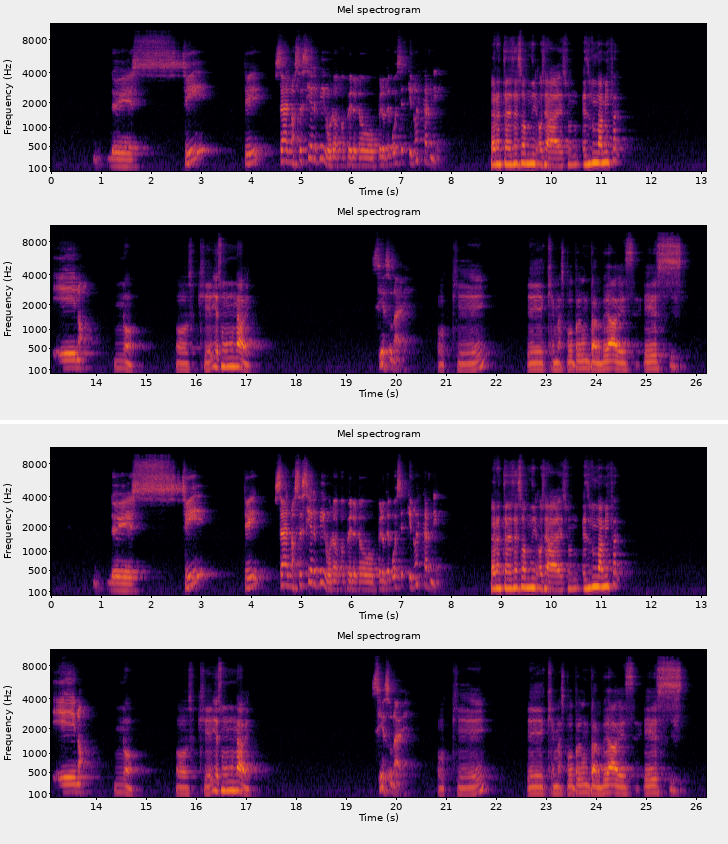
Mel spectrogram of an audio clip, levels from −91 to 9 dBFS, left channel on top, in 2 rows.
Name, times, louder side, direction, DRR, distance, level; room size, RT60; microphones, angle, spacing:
voice 1, 0.8-3.1 3.9-4.1 4.5-7.8 13.1-13.8 19.5-20.2 25.5-25.7, right 2 dB, 70° right, 3 dB, 1.7 m, -31 dB
voice 2, 8.8-11.4 14.4-14.7 15.6-17.1 20.8-21.8 22.6-25.7, equal, ahead, 6 dB, 0.5 m, -27 dB
19.0 x 8.9 x 3.3 m, 0.72 s
head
